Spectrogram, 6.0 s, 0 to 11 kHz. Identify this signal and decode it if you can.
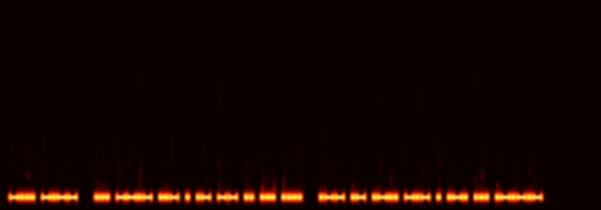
Morse code, heard as a keyed tone, about 41 wpm, 700 Hz. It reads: BY SQUEAMISH WALKERS.
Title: Pangram Challenge v2 - 45wpm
